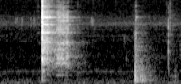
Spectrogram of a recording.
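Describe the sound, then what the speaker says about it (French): A tablespoon drops chocolate mousse into a chocolate-chestnut tiramisu, making two soft, wet plops with light spoon scrapes against the dish, close and quiet with no talk. "Ensuite, on va mettre de la mousse au chocolat. Une belle cuillère à soupe."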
